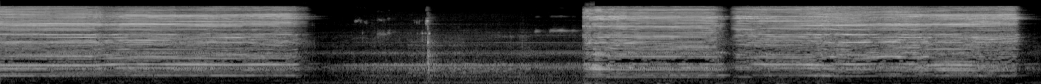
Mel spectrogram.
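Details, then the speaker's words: Norwood BladeMate Pro band-blade sharpener, gullet cut after height adjusted: high, even grinding whine in steady bursts with short quiet gaps between teeth; gullet cut cleanly, correctly adjusted, normal gullet grind. "One is on the face of the tooth, just a little bit of a scritch, and then the other is the gullet."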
